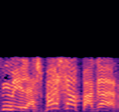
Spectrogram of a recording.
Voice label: dirtbag, female

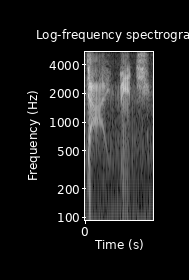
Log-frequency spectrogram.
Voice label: "die bitch", male; Marisa the Magician

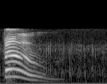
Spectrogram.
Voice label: "boom", female

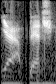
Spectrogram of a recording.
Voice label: "yeah bitch", male; Marisa the Magician

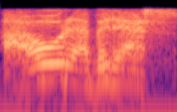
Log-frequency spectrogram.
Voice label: "you suck", female; Marisa the Magician

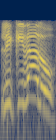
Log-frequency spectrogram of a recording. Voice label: toasted, female

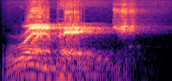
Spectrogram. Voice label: rampage, announcer; Marisa the Magician

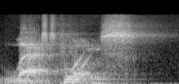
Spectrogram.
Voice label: lastplace, announcer; Marisa the Magician

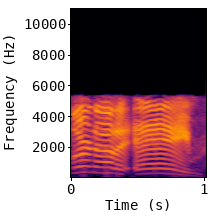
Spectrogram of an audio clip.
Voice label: aim, female

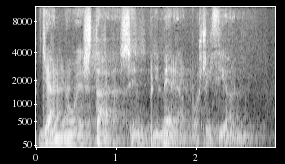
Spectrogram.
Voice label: lost lead, announcer

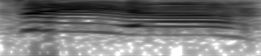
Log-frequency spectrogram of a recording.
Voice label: "see ya", female

